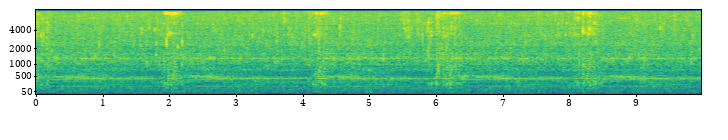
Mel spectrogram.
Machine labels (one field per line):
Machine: pump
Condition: abnormal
